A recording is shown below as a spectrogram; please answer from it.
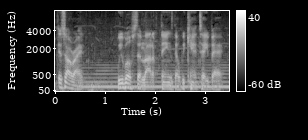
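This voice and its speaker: A man's voice: deep voice, a little fast, music in the background, natural voice. A man playing a grieving father and brother with clipped, emotional delivery in an audio drama. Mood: subdued, regretful. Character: grieving father, mild-mannered brother turning angry.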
